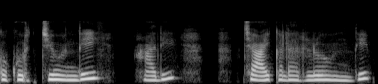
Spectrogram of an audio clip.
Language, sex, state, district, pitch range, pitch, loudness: Telugu, female, Telangana, Mahabubabad, 200-245 Hz, 215 Hz, -17 LUFS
